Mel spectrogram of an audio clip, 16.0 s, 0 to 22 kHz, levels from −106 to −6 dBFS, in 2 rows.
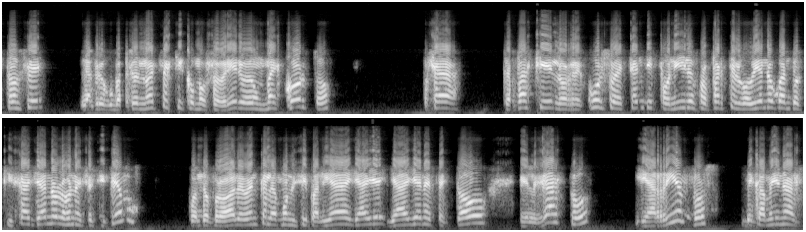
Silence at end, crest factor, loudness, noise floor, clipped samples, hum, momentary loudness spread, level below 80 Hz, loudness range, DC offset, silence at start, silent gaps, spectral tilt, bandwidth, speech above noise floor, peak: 0 s; 16 dB; -15 LUFS; -81 dBFS; under 0.1%; none; 12 LU; -70 dBFS; 3 LU; under 0.1%; 0.05 s; none; -0.5 dB/octave; 15 kHz; 64 dB; -2 dBFS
